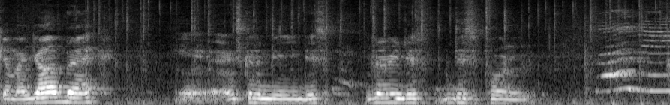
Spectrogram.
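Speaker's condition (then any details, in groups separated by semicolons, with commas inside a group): Cerebral palsy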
